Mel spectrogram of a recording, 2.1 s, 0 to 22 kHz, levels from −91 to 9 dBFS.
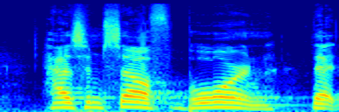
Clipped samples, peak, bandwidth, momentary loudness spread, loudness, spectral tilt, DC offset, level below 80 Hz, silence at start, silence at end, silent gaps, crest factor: under 0.1%; -10 dBFS; 19 kHz; 9 LU; -25 LUFS; -5.5 dB/octave; under 0.1%; -54 dBFS; 0.3 s; 0 s; none; 14 dB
